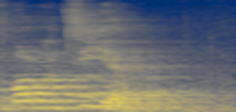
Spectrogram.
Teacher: Tia is the last syllable in this word, and it is stressed.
